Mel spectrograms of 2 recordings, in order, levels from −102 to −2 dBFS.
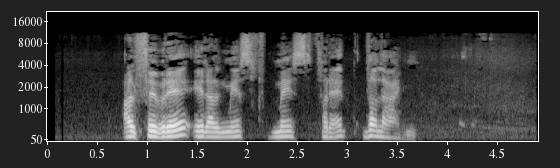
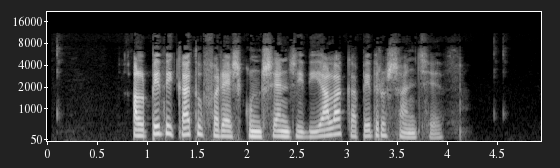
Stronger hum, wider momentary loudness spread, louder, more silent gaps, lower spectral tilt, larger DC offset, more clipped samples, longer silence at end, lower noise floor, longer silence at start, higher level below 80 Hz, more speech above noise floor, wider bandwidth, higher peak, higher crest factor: neither; first, 14 LU vs 10 LU; about the same, -21 LUFS vs -20 LUFS; neither; about the same, -4.5 dB/octave vs -5 dB/octave; neither; neither; second, 0.75 s vs 1 s; second, -65 dBFS vs -73 dBFS; about the same, 0.75 s vs 0.85 s; second, -68 dBFS vs -60 dBFS; second, 44 dB vs 52 dB; about the same, 11.5 kHz vs 11 kHz; second, -4 dBFS vs 0 dBFS; about the same, 20 dB vs 22 dB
